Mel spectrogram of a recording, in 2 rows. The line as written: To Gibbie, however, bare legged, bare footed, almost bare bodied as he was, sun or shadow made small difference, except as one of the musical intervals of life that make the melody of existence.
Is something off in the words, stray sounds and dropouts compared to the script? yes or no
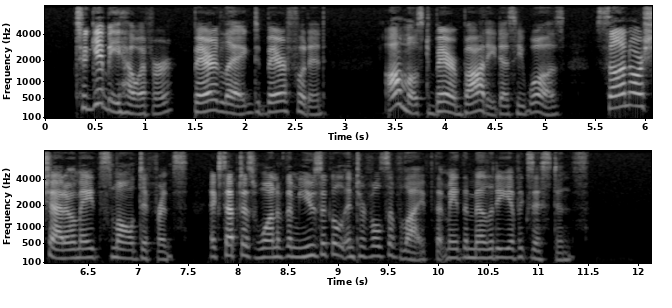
no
